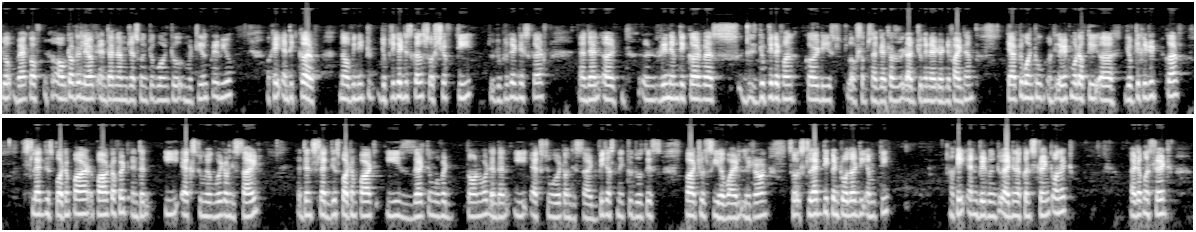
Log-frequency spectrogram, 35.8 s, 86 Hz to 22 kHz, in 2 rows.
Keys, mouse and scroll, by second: 0.9-2.7 scroll down 1, 3.1 z, 4.6 click, 6.8 shift+d, 9.4-14.1 drag, 15.0 b, 15.6-17.9 scroll up 8, 18.2 click, 18.6-20.2 scroll down 7, 22.7 click, 28.5 Tab, 30.7 click.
